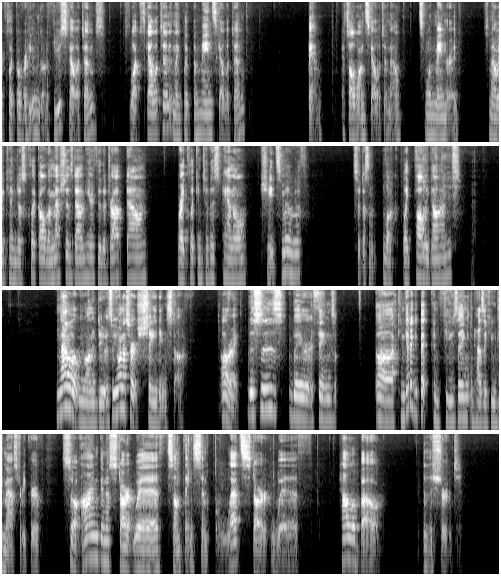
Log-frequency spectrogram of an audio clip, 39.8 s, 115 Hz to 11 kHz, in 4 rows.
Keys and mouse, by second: 0.8 click, 2.4-4.9 drag, 5.5 click, 13.3 right click, 27.8 click, 32.5 shift+`, 36.7 click.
